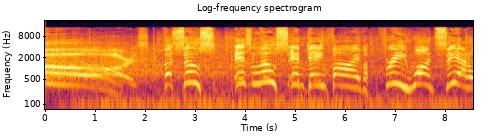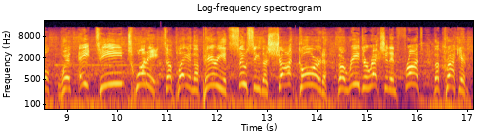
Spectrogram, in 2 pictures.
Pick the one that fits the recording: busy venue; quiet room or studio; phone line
busy venue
